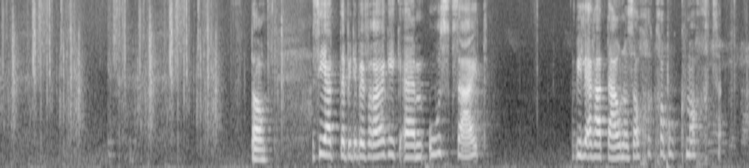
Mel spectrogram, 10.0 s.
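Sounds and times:
leafing through paper files: 0:00.0 - 0:04.0
speech: 0:03.4 - 0:06.6, 0:07.7 - 0:09.8.

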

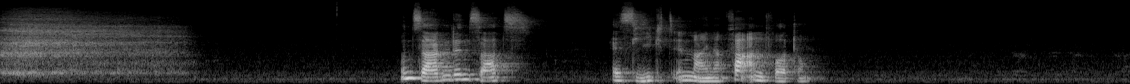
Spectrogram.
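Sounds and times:
slow exhale through the mouth: 0:00.0 - 0:02.0
speech: 0:04.1 - 0:05.3, 0:06.1 - 0:08.2.

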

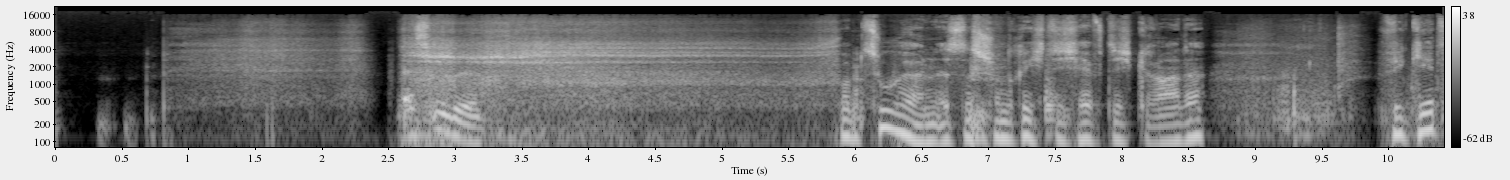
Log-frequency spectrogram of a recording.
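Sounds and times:
deep breath in and out: 0:00.8 - 0:06.1, 0:08.7 - 0:09.6
speech: 0:02.6 - 0:03.4, 0:05.9 - 0:09.1, 0:10.0 - 0:10.4.

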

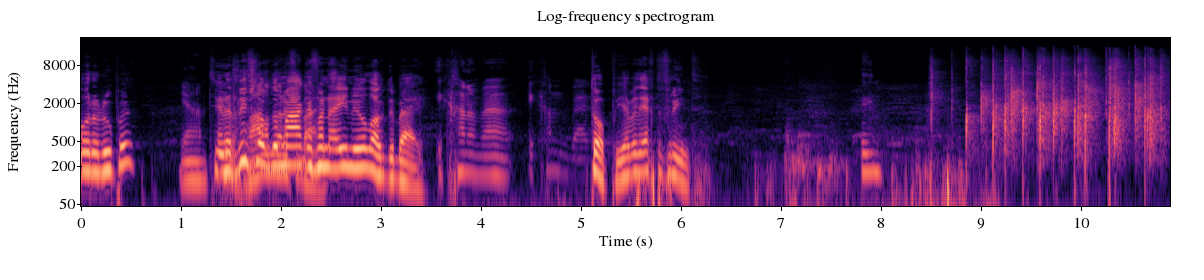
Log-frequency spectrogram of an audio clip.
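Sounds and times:
speech: 0:00.0 - 0:06.3, 0:07.0 - 0:08.6
applause, people clapping: 0:08.4 - 0:10.8.

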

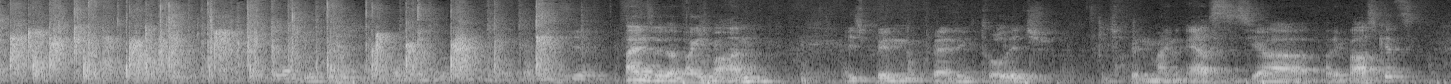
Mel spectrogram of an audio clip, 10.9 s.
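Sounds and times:
children clapping to welcome two basketball players: 0:00.0 - 0:04.6
speech: 0:04.7 - 0:10.6.

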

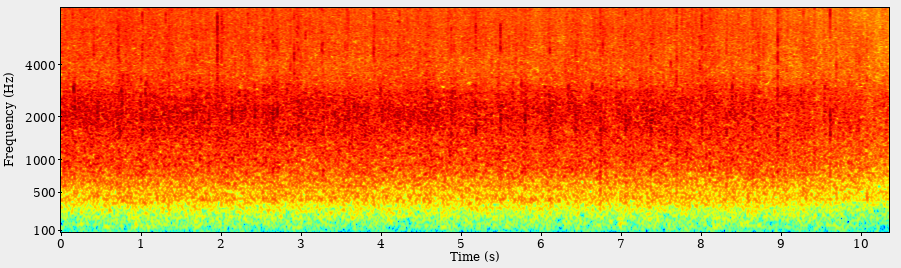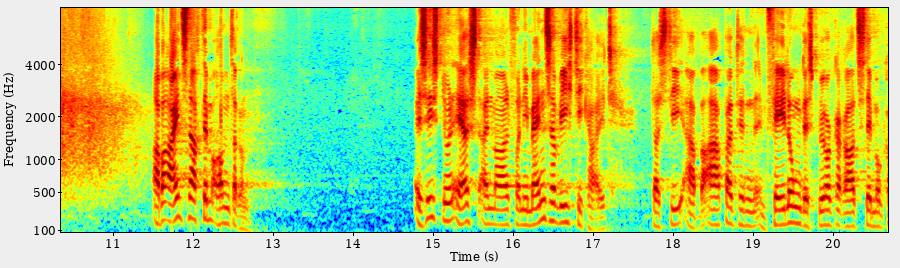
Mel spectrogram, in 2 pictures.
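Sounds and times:
large audience applauding after a political speech: 0:00.0 - 0:11.5
speech: 0:11.5 - 0:12.8, 0:14.8 - 0:20.6.

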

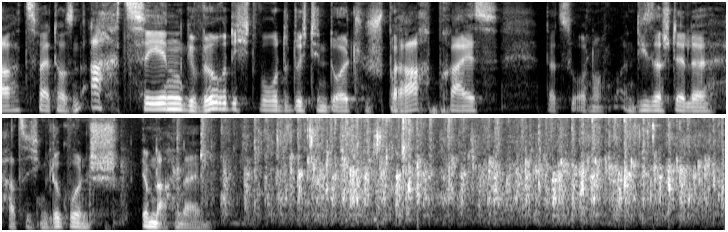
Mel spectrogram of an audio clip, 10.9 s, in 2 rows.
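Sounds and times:
speech: 0:00.0 - 0:07.3
audience applause: 0:06.7 - 0:10.8.

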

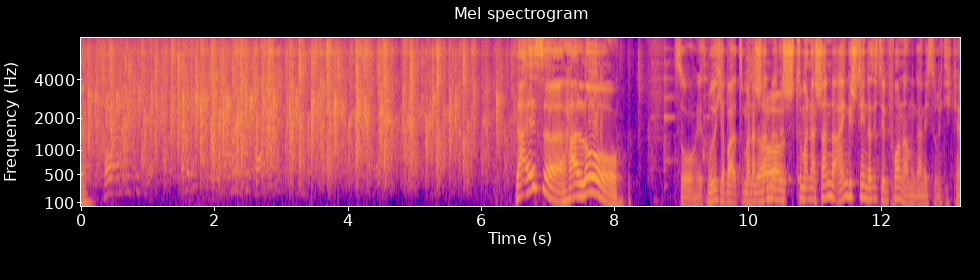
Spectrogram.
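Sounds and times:
speech: 0:00.0 - 0:00.5, 0:06.5 - 0:08.2, 0:09.0 - 0:13.1
audience applause: 0:00.0 - 0:06.8.

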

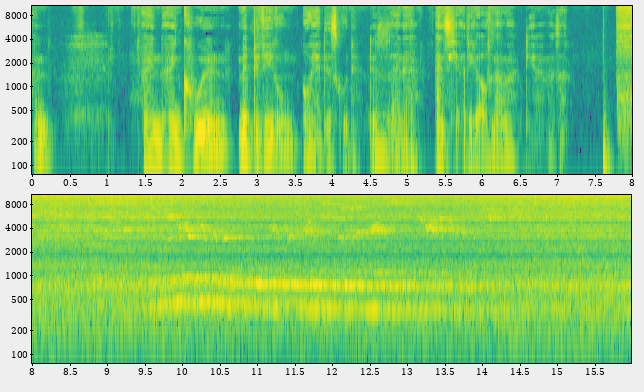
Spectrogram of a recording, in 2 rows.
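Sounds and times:
speech: 0:01.5 - 0:07.2
faint bird chirps: 0:07.8 - 0:15.9
steady hiss: 0:07.8 - 0:15.9
wolves howling at middle distance: 0:07.8 - 0:15.9.

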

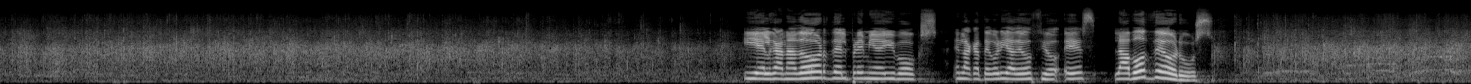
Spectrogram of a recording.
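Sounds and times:
audience applause: 0:00.0 - 0:07.5, 0:12.1 - 0:14.7
speech: 0:07.4 - 0:12.3.

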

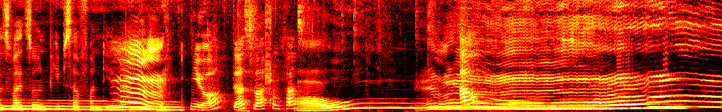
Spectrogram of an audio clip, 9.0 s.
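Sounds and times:
speech: 0:00.1 - 0:06.5
dog howling: 0:01.2 - 0:02.3, 0:04.3 - 0:09.0.

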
